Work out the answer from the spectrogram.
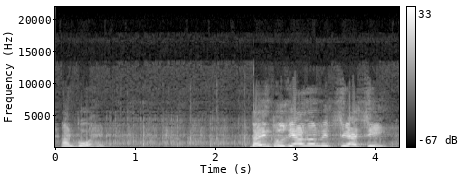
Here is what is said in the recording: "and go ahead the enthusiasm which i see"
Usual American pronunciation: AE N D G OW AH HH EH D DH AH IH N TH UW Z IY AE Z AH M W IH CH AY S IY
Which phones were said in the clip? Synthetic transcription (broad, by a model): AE N D G OW AH HH EH D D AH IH N T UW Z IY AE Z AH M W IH S AY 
